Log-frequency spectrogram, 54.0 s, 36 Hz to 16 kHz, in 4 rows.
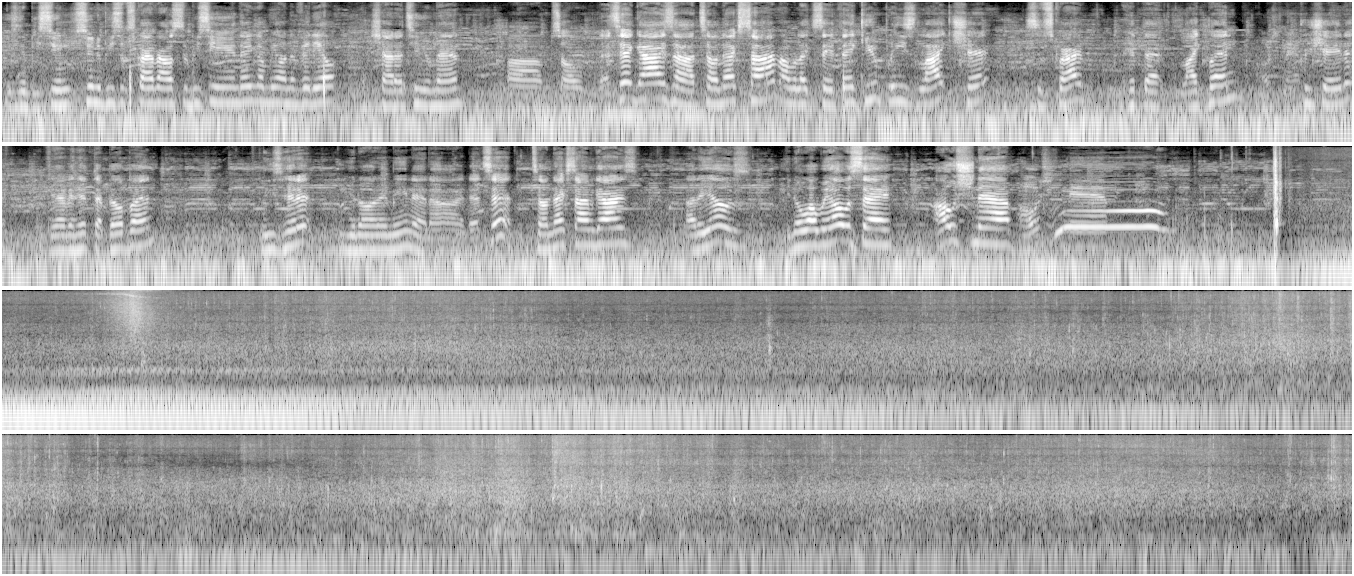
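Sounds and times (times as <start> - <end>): lagoon water washing: 26.2 - 54.0.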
